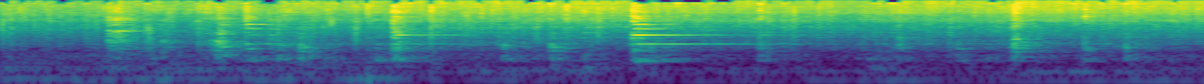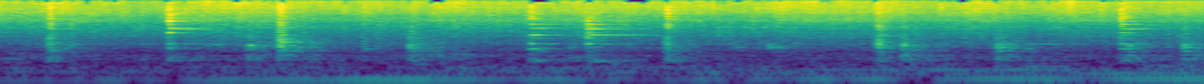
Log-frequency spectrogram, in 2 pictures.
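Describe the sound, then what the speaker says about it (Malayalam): Finely chopped large onion frying in oil for a drumstick dish, a continuous close sizzle broken by regular sharp scrapes and taps of a spoon stirring against the pan, with no talk. "വലിയൊരു സവാള ഇതുപോലെ നൈസായിട്ട് അരിഞ്ഞെടുത്തിട്ടുണ്ട്, അതും ഇട്ട് കൊടുക്കുക"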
